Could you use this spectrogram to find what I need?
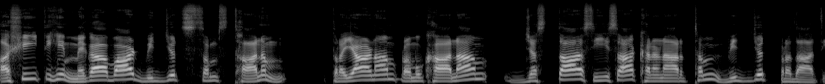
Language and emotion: Sanskrit, neutral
